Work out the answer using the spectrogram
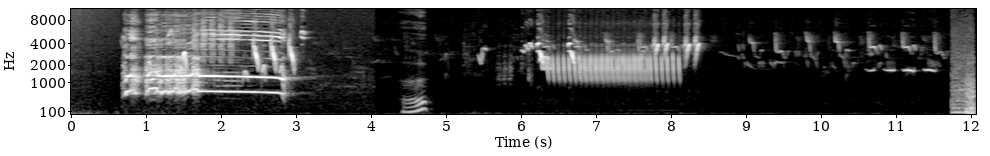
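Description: Cartoon small-bird sound effects: a long held call, a quick rising swoop, a rapid buzzing trill, then a string of short tweets.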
